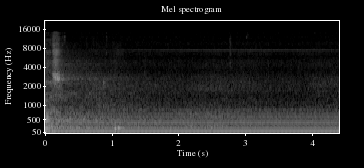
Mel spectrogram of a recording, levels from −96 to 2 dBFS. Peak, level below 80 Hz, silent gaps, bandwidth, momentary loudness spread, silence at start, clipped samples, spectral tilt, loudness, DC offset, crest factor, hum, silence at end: -28 dBFS; -62 dBFS; none; 15 kHz; 4 LU; 0 s; under 0.1%; -5 dB/octave; -49 LUFS; under 0.1%; 20 dB; 50 Hz at -50 dBFS; 0 s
